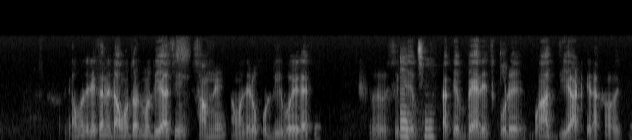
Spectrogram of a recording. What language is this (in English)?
Bangla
